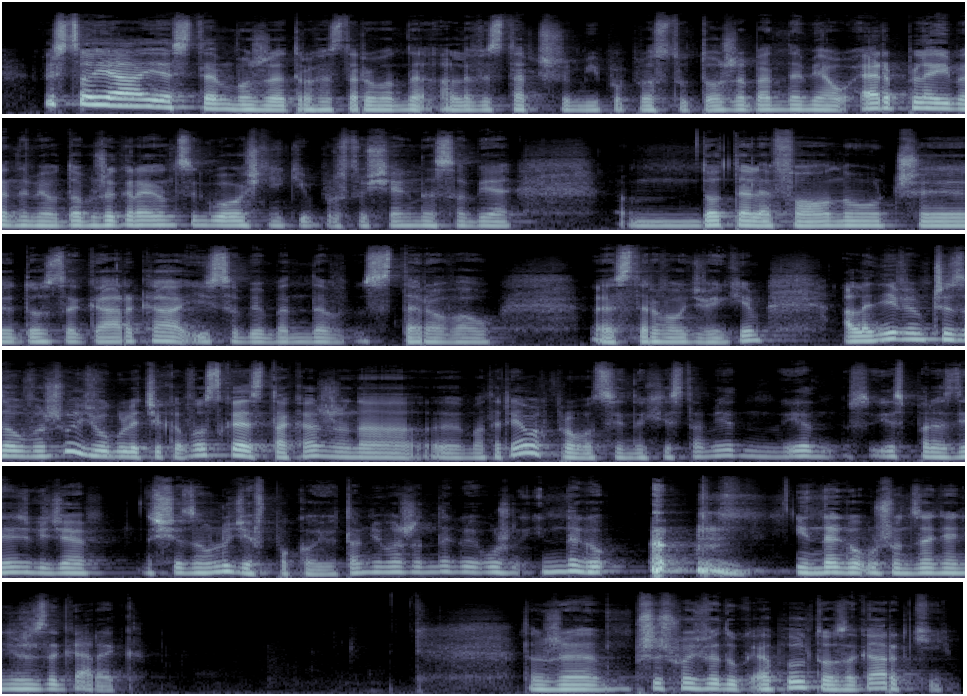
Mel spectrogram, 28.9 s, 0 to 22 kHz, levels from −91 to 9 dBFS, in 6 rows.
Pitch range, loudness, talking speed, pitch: 115-150 Hz, -26 LUFS, 165 wpm, 125 Hz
